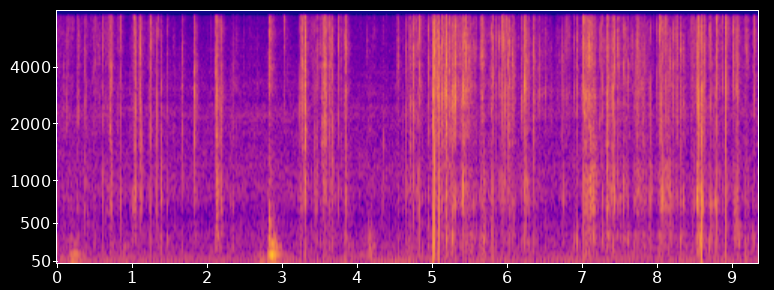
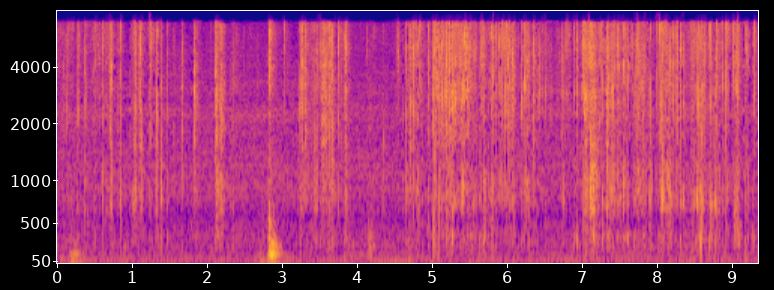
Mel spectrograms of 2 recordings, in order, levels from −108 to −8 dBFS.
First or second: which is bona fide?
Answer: second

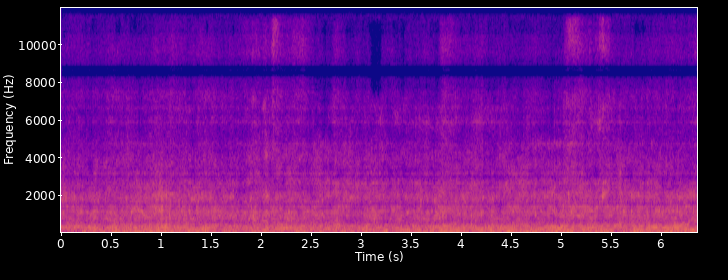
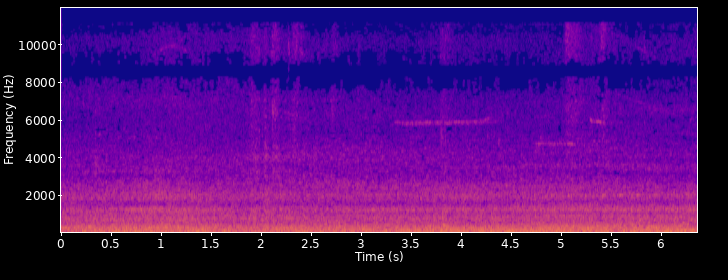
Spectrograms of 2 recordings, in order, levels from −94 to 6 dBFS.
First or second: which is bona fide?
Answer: second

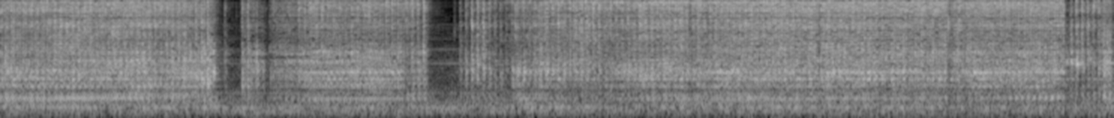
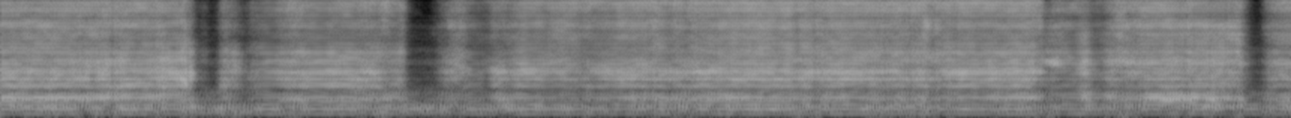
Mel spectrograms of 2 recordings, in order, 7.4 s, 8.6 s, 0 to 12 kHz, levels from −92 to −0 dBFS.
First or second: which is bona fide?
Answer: first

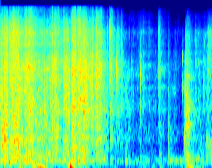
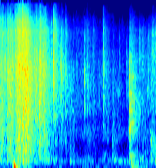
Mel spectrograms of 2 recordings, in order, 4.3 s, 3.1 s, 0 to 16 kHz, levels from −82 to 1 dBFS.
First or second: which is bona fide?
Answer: second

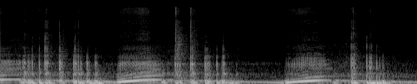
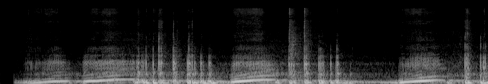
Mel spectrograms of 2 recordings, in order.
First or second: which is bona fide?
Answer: first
